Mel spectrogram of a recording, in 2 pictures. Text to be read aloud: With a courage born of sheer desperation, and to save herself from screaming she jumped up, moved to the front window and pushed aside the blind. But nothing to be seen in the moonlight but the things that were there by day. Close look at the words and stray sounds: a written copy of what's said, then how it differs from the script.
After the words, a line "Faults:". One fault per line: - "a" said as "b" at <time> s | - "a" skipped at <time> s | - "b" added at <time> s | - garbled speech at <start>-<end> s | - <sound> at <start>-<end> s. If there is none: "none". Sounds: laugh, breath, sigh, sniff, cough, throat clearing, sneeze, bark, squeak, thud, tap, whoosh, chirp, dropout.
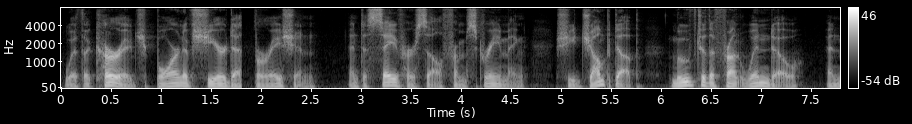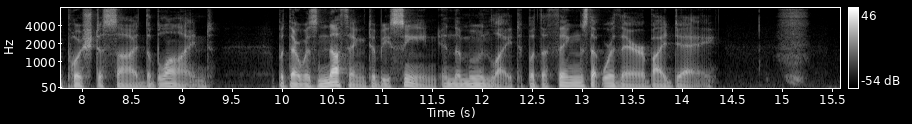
With a courage born of sheer desperation, and to save herself from screaming she jumped up, moved to the front window and pushed aside the blind. But there was nothing to be seen in the moonlight but the things that were there by day.
Faults:
- dropout at 1.8-1.9 s
- "there was" added at 10.1 s
- sniff at 14.8-15.3 s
